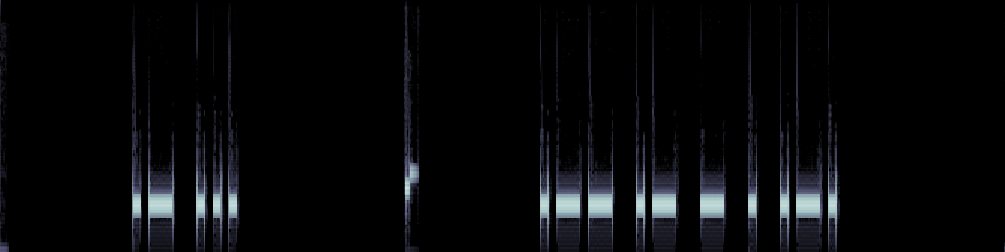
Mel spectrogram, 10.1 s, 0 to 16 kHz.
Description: Morse code, heard as a keyed tone, about 15 wpm, 700 Hz. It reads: AS WATER
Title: Top 100 Words 15wpm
